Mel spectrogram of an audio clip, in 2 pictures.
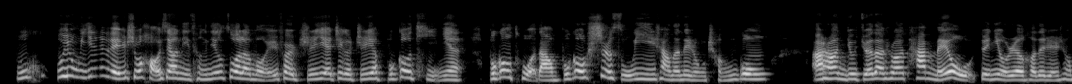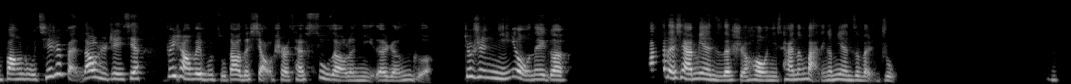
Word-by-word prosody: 不 295 Hz, +4 st, -4 dB
会 -, -, -18 dB, 0.2 s
不 360 Hz, +4 st, +1 dB
用 375 Hz, -4 st, 0 dB
因 365 Hz, +4 st, -8 dB
为 280 Hz, -2 st, +5 dB
说 320 Hz, +2 st, 0 dB
好 330 Hz, -, +2 dB
像 290 Hz, -3 st, +2 dB
你 235 Hz, -, -4 dB
曾 235 Hz, 0 st, -6 dB
经 285 Hz, +2 st, -2 dB
做 300 Hz, 0 st, +3 dB
了 255 Hz, -2 st, +3 dB
某 205 Hz, -4 st, -1 dB
一 210 Hz, +4 st, -4 dB
份 270 Hz, 0 st, 0 dB
儿 -, -, -4 dB
职 225 Hz, +2 st, -5 dB
业， 255 Hz, -1 st, 0 dB
这 275 Hz, -, -4 dB
个 240 Hz, -, 0 dB
职 235 Hz, +1 st, -6 dB
业 265 Hz, +1 st, +2 dB
不 245 Hz, -2 st, -7 dB
够 315 Hz, -2 st, +2 dB
体 215 Hz, -6 st, -11 dB
面， 205 Hz, 0 st, -2 dB, 0.2 s
不 265 Hz, -, +1 dB
够 335 Hz, +1 st, +3 dB
妥 280 Hz, -, -1 dB
当， 195 Hz, -1 st, +3 dB
不 245 Hz, -, -2 dB
够 315 Hz, 0 st, +5 dB
世 320 Hz, -1 st, -1 dB
俗 220 Hz, -5 st, -3 dB
意 250 Hz, -1 st, -2 dB
义 -, -, -2 dB
上 220 Hz, -5 st, -1 dB
的 210 Hz, -, +2 dB
那 215 Hz, 0 st, -2 dB
种 190 Hz, -1 st, -6 dB
成 200 Hz, +2 st, -8 dB
功。 240 Hz, 0 st, +4 dB, 0.4 s
然 235 Hz, +4 st, +6 dB
后 265 Hz, +1 st, +7 dB
你 235 Hz, -, -3 dB
就 245 Hz, 0 st, +1 dB
觉 240 Hz, 0 st, +1 dB
得 265 Hz, -1 st, +4 dB
说 265 Hz, 0 st, +2 dB
他 280 Hz, +1 st, +4 dB
没 230 Hz, -5 st, 0 dB
有 285 Hz, -9 st, +6 dB
对 240 Hz, -1 st, -2 dB
你 235 Hz, -, -2 dB
有 205 Hz, -2 st, +1 dB
任 205 Hz, 0 st, +5 dB
何 200 Hz, -1 st, -1 dB
的 210 Hz, -, 0 dB
人 195 Hz, 0 st, -3 dB
生 225 Hz, -2 st, -6 dB
帮 245 Hz, 0 st, +4 dB
助， 230 Hz, -1 st, -5 dB
其 325 Hz, +11 st, -7 dB
实 435 Hz, -, -2 dB
反 -, -, -4 dB
倒 330 Hz, +1 st, +4 dB
是 265 Hz, -, -4 dB
这 250 Hz, 0 st, -3 dB
些 275 Hz, +2 st, -1 dB, 0.2 s
非 395 Hz, +1 st, +1 dB
常 255 Hz, -9 st, +3 dB
微 245 Hz, -, +4 dB
不 225 Hz, -2 st, -7 dB
足 200 Hz, -1 st, -10 dB
道 230 Hz, -1 st, +2 dB
的 210 Hz, -, -3 dB
小 -, -, -4 dB
事 205 Hz, -, -4 dB
儿， -, -, 0 dB
才 200 Hz, +1 st, -3 dB
塑 280 Hz, +4 st, -8 dB
造 200 Hz, -4 st, +2 dB
了 185 Hz, -, -5 dB
你 190 Hz, -1 st, -9 dB
的 195 Hz, -, 0 dB
人 190 Hz, +3 st, -6 dB
格。 -, -, -9 dB, 0.3 s
就 370 Hz, 0 st, -2 dB
是 345 Hz, -1 st, -3 dB
你 280 Hz, -2 st, -3 dB
有 310 Hz, -9 st, +2 dB
那 225 Hz, +1 st, -3 dB
个 210 Hz, -2 st, +1 dB, 0.8 s
趴 340 Hz, +2 st, -4 dB
得 310 Hz, -, +5 dB
下 250 Hz, -6 st, +5 dB
面 245 Hz, -3 st, -1 dB
子 195 Hz, -, -6 dB
的 195 Hz, -, +5 dB
时 195 Hz, -2 st, -4 dB
候， 200 Hz, 0 st, +3 dB
你 190 Hz, -, -6 dB
才 220 Hz, +4 st, -3 dB
能 240 Hz, +2 st, -4 dB
把 245 Hz, -, 0 dB
那 180 Hz, -, -14 dB
个 205 Hz, -, -3 dB
面 220 Hz, -2 st, -2 dB
子 200 Hz, -, -3 dB
稳 185 Hz, -2 st, -6 dB
住。 185 Hz, +1 st, -10 dB, 1.5 s
嗯。 205 Hz, -, -14 dB
240 Hz, 320 characters per minute, -21 LUFS, 210-275 Hz, 1.5 s, 后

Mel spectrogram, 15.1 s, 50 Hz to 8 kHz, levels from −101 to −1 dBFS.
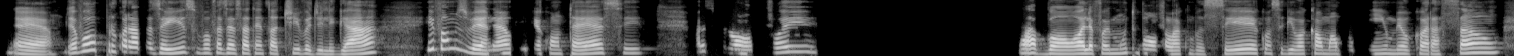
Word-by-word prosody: É, 170 Hz, -5 st, +3 dB, 0.2 s
eu 240 Hz, +2 st, -1 dB
vou 355 Hz, +4 st, +3 dB
procurar 300 Hz, -7 st, +1 dB
fazer 230 Hz, -2 st, -1 dB
isso, 240 Hz, +1 st, -2 dB
vou 230 Hz, -, -4 dB
fazer 230 Hz, 0 st, -2 dB
essa 215 Hz, -1 st, +1 dB
tentativa 205 Hz, 0 st, -4 dB
de 190 Hz, +1 st, -6 dB
ligar, 185 Hz, +8 st, +4 dB, 0.5 s
e 430 Hz, -, 0 dB
vamos 440 Hz, -3 st, -1 dB
ver, 205 Hz, -6 st, +5 dB
né, 205 Hz, +2 st, +3 dB
o 230 Hz, -, -3 dB
que 435 Hz, -, -22 dB
que -, -, -4 dB
acontece. 215 Hz, +3 st, -1 dB, 0.5 s
Mas 310 Hz, 0 st, -8 dB, 0.2 s
pronto, 210 Hz, -3 st, +2 dB, 0.2 s
foi 280 Hz, +2 st, -4 dB, 2.0 s
Está 235 Hz, -, +6 dB
bom 190 Hz, 0 st, +3 dB
olha 200 Hz, +1 st, +6 dB
foi 205 Hz, 0 st, -3 dB
muito 225 Hz, +3 st, -8 dB
bom 210 Hz, -2 st, 0 dB
falar 180 Hz, -2 st, 0 dB
com 190 Hz, +1 st, -19 dB
você, 200 Hz, +4 st, 0 dB
conseguiu 205 Hz, -2 st, -7 dB
acalmar 195 Hz, -1 st, -2 dB
um -, -, -15 dB
pouquinho 195 Hz, +1 st, -13 dB
o 195 Hz, -, -9 dB
meu 195 Hz, -1 st, -4 dB
coração, 225 Hz, +8 st, +1 dB
210 Hz, 155 wpm, -24 LUFS, 195-240 Hz, 2.0 s, Está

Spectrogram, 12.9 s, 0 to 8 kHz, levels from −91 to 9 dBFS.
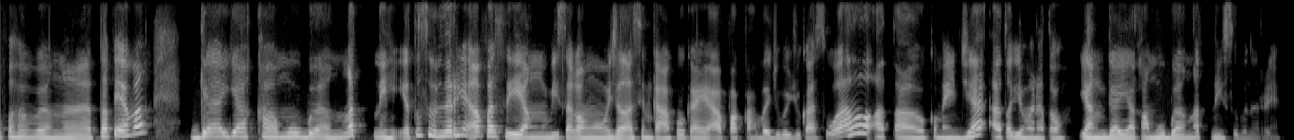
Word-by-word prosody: paham 205 Hz, -2 st, 0 dB
banget, 180 Hz, -2 st, 0 dB
tapi 235 Hz, +9 st, +2 dB
emang 410 Hz, +8 st, +3 dB, 0.5 s
gaya 240 Hz, +4 st, +2 dB
kamu 230 Hz, -2 st, 0 dB
banget 210 Hz, +6 st, +1 dB, 0.2 s
nih. 200 Hz, -2 st, +1 dB, 0.2 s
Itu 330 Hz, +7 st, -3 dB
sebenarnya 285 Hz, -1 st, +2 dB
apa 280 Hz, -1 st, +3 dB
sih 220 Hz, -7 st, +3 dB
yang 200 Hz, -1 st, 0 dB
bisa 205 Hz, -1 st, -1 dB
kamu 190 Hz, 0 st, +2 dB
jelasin 185 Hz, +1 st, +1 dB
ke 190 Hz, -2 st, -1 dB
aku 195 Hz, +1 st, -6 dB
kayak, 185 Hz, -1 st, -1 dB
apakah 185 Hz, 0 st, -4 dB
baju-baju 180 Hz, 0 st, -4 dB
kasual 210 Hz, -, -1 dB, 0.2 s
atau 200 Hz, -5 st, -2 dB
kemeja? 195 Hz, -, 0 dB
Atau 225 Hz, -1 st, -1 dB
gimana 180 Hz, -3 st, -1 dB
tuh, 175 Hz, -1 st, -4 dB, 0.2 s
yang 195 Hz, -2 st, +4 dB
gaya 190 Hz, -1 st, +2 dB
kamu 195 Hz, 0 st, +1 dB
banget 185 Hz, +2 st, -1 dB
nih 185 Hz, -2 st, -6 dB
,sebenarnya? 170 Hz, +1 st, -18 dB
195 Hz, 155 wpm, -23 LUFS, 185-230 Hz, 0.5 s, yang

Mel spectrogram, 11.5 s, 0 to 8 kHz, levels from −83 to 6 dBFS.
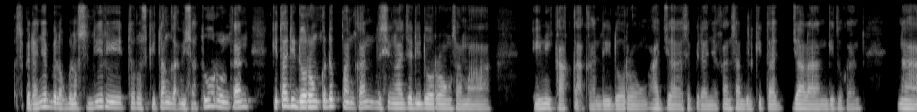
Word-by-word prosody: sepedanya 130 Hz, +7 st, 0 dB
belok-belok 120 Hz, -3 st, +1 dB
sendiri, 145 Hz, 0 st, +2 dB
terus 125 Hz, -2 st, -2 dB
kita 130 Hz, +1 st, -2 dB
nggak 125 Hz, -3 st, +1 dB
bisa 120 Hz, +1 st, -3 dB
turun 160 Hz, +1 st, +1 dB
kan, 150 Hz, +4 st, +2 dB, 0.3 s
kita 165 Hz, +4 st, +5 dB
didorong 155 Hz, -3 st, +7 dB
ke 165 Hz, -, +1 dB
depan 170 Hz, -5 st, -1 dB
kan, 135 Hz, +2 st, +1 dB
disengaja 125 Hz, 0 st, +1 dB
didorong 120 Hz, -2 st, +3 dB
sama 110 Hz, -1 st, -3 dB, 0.5 s
ini, 115 Hz, 0 st, +2 dB
kakak 110 Hz, -1 st, -5 dB
kan, 105 Hz, -, -5 dB
didorong 110 Hz, 0 st, -2 dB
aja 110 Hz, -1 st, -2 dB
sepedanya 105 Hz, -1 st, -5 dB
kan, 115 Hz, -1 st, -3 dB
sambil 110 Hz, -1 st, -2 dB
kita 110 Hz, 0 st, -4 dB, 0.2 s
jalan, 110 Hz, -3 st, 0 dB
gitu 110 Hz, 0 st, -5 dB
kan. 110 Hz, +1 st, -9 dB, 0.5 s
Nah, 115 Hz, -1 st, +2 dB
120 Hz, 155 wpm, -23 LUFS, 110-135 Hz, 0.5 s, didorong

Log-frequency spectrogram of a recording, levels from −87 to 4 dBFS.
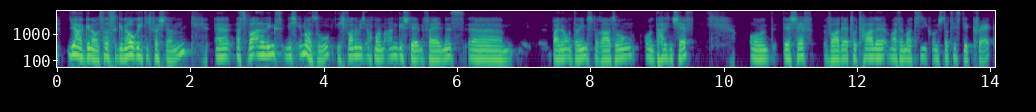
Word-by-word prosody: Ja, 170 Hz, -2 st, +6 dB
genau. 140 Hz, -1 st, +4 dB
Das 120 Hz, -, -2 dB
hast 145 Hz, -4 st, 0 dB
du -, -, -7 dB
genau 145 Hz, +4 st, +7 dB
richtig 145 Hz, -4 st, 0 dB
verstanden. 140 Hz, -, -1 dB, 0.3 s
Äh, 145 Hz, 0 st, +1 dB
es -, -, -3 dB
war 165 Hz, +1 st, +6 dB
allerdings 175 Hz, +1 st, +2 dB
nicht 150 Hz, 0 st, -3 dB
immer 185 Hz, 0 st, +4 dB
so. 120 Hz, +9 st, -3 dB
Ich -, -, -7 dB
war 150 Hz, -, +4 dB
nämlich 155 Hz, -1 st, 0 dB
auch 145 Hz, -, -7 dB
mal 135 Hz, -, +3 dB
im 130 Hz, -, -2 dB
Angestelltenverhältnis, 135 Hz, -2 st, -1 dB
ähm, 125 Hz, -2 st, 0 dB
äh, -, -, -29 dB, 0.4 s
bei -, -, +2 dB
'ner 130 Hz, +2 st, +1 dB
Unternehmensberatung 130 Hz, +2 st, -1 dB
und 135 Hz, -4 st, -4 dB
da -, -, -1 dB
hatte 135 Hz, -, 0 dB
ich 135 Hz, -, -6 dB
'n -, -, -4 dB
Chef. -, -, +2 dB, 0.8 s
Und 130 Hz, -1 st, -1 dB
der 135 Hz, -1 st, +3 dB
Chef 145 Hz, +6 st, -1 dB
war 125 Hz, -2 st, +1 dB
der 130 Hz, +1 st, 0 dB
totale 140 Hz, +1 st, +1 dB
Mathematik 130 Hz, +1 st, -3 dB
und 130 Hz, -2 st, -4 dB
Statistikcrack. 130 Hz, 0 st, -5 dB
135 Hz, 180 wpm, -23 LUFS, 125-150 Hz, 0.8 s, genau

